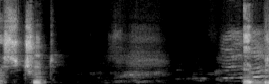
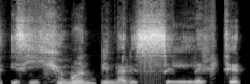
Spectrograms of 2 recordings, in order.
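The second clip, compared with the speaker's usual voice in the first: "selected" punched louder; stress on selected; 2 semitones higher, 7 dB louder than usual. Shown as a demonstration. Preacher defining a prophet for the congregation, stress on "selected". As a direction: hit the word "selected" with extra force. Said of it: "Emphasis on the word selected".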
